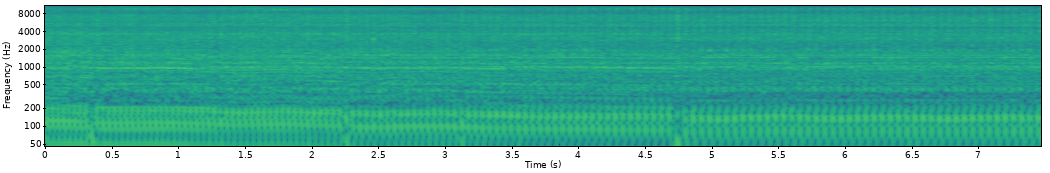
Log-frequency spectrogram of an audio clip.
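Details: Kohler Courage 19 on Troy-Bilt Bronco 42" riding mower, previously surging and dying off choke after aftermarket carburetor install; after fitting new carburetor and gaskets, no adjustment: steady even thump at idle, no hunting or surging; runs beautifully.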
